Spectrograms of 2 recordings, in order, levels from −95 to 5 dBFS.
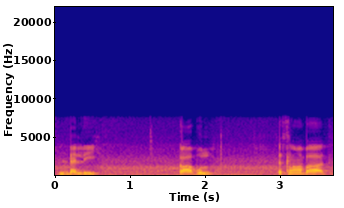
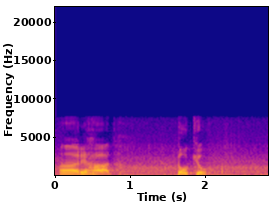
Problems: none marked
